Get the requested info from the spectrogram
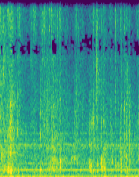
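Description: Faint crinkling of a clear plastic zip-top bag being handled, with a few soft clicks.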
